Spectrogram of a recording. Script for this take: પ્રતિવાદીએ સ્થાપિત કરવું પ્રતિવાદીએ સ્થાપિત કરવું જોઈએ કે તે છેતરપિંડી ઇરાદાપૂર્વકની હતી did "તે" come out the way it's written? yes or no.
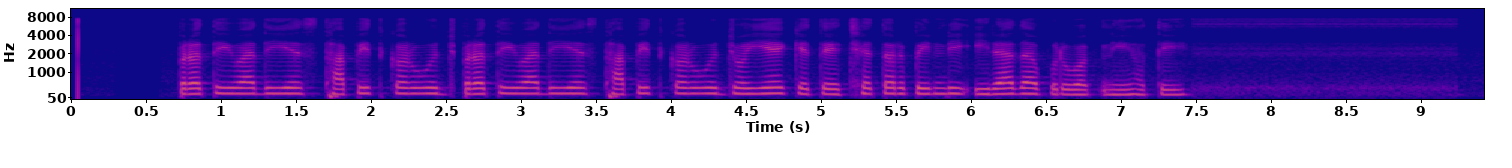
yes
